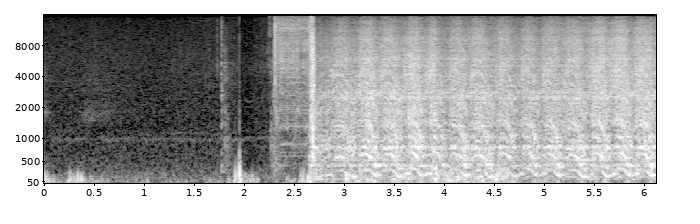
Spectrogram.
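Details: ASV PT-100 forestry track loader diesel, which died while mulching, air purged from fuel system, glow plugs used after a cool night; short crank, then catches and settles into a steady, even clatter with no stumble; normal start.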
